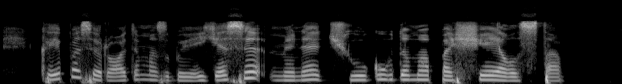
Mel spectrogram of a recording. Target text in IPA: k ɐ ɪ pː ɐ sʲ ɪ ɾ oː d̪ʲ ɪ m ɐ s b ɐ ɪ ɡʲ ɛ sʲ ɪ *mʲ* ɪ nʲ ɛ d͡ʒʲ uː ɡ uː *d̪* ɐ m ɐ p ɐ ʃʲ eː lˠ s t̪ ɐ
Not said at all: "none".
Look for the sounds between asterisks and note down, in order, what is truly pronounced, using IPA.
mʲ, d̪

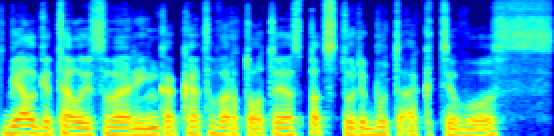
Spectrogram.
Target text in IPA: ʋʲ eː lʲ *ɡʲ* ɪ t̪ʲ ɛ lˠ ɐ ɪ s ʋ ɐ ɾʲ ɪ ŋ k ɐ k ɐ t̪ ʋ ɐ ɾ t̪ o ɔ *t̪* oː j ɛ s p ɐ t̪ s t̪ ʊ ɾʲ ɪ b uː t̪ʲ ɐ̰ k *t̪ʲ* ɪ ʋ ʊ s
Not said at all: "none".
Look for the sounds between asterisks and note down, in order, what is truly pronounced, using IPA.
ɡʲ, t̪, t̪ʲ

